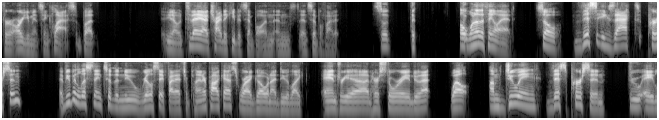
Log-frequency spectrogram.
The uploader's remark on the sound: This was a live class recorded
